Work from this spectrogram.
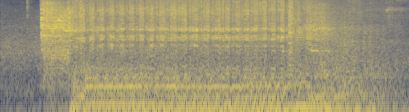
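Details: LS-swapped El Camino, new spark plugs, first start after months of work: brief crank, then it catches and settles into a steady, even idle with no misfire or knocking; healthy start.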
